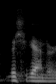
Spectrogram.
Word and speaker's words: Michigander: Kat, as a native Michigander, is that how you say it? Michigander? Michigander, yeah.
